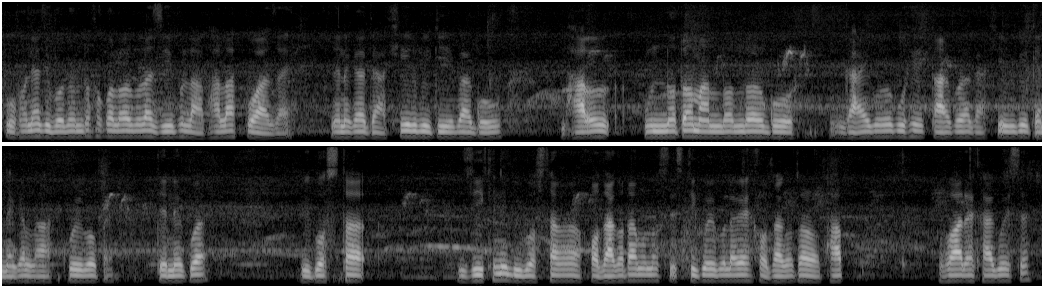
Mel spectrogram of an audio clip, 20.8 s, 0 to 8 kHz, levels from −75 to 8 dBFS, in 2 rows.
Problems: none marked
